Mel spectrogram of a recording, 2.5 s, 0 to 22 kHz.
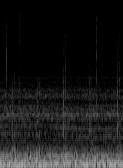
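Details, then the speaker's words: Vevor "Chinasto" Chinese diesel parking heater (5 kW unit limited to 2 kW) in a van: sharp sparse fuel-pump ticks over low rumble, spacing out as pump frequency in Hz is lowered on the display. Normal. "fréquence qui diminue et j'entends aussi la pompe qui ralentit"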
